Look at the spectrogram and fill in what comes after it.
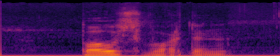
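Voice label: "boos worden", Dutch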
